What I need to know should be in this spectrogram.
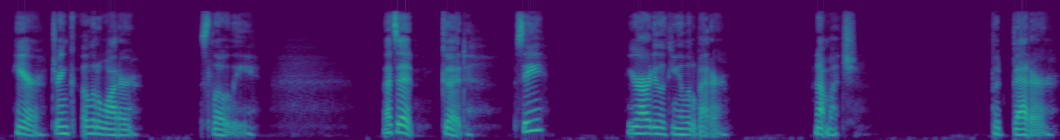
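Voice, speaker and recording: A woman voicing a sharp-tongued young woman, a bully who scolds and worries over someone who has fainted. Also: lowish voice, clean tone, no echo, studio quality. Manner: scolding and blunt, then anxious and tender. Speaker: voice actor in an audio roleplay. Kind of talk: scripted audio roleplay.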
